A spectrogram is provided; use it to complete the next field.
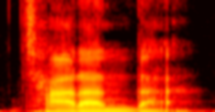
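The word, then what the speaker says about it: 잘한다: Now in terms of pronunciation because of the connective speech the bachim in carries over to the second syllable. So this is read as charanda.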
